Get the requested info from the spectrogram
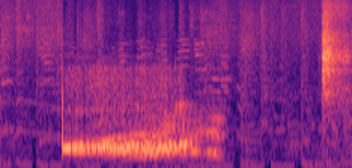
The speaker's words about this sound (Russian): Гудки становятся все истерички.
